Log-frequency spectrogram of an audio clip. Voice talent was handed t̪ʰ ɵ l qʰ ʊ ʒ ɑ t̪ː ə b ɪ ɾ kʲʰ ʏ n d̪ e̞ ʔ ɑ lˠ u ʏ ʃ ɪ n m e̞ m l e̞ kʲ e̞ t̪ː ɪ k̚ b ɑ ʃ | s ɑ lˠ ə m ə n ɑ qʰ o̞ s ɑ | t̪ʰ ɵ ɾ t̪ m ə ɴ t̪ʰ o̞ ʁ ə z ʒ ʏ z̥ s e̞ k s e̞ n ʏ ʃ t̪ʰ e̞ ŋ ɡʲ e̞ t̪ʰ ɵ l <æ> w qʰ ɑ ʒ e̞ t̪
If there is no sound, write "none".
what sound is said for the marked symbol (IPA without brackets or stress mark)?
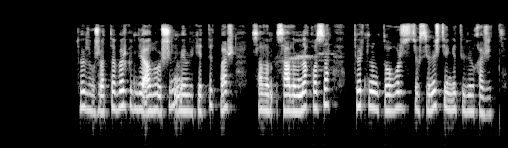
e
